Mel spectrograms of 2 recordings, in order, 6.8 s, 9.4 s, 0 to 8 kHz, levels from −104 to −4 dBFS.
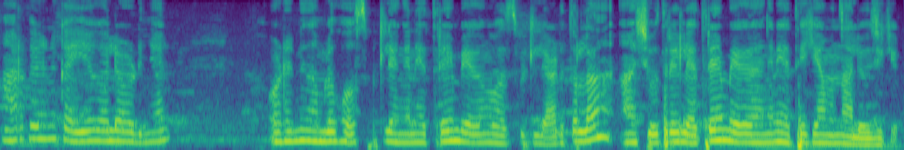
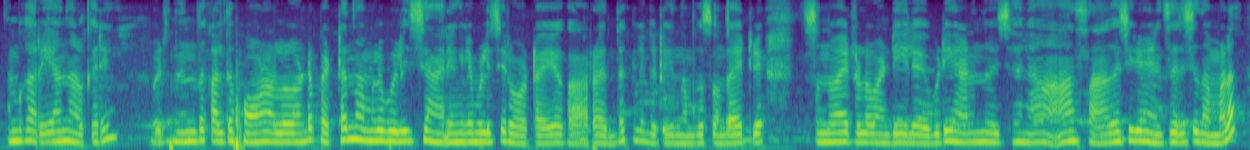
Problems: low volume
